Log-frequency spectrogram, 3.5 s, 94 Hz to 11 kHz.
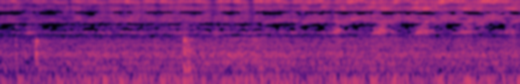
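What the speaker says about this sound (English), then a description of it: "So I start by grinding a convex edge on here at any desired angle." A Fallkniven A1 knife edge ground on a DC3 sharpening stone held against the blade, producing a continuous high-pitched scraping squeal and hiss at close range with small rhythmic strokes.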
